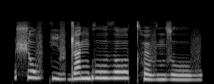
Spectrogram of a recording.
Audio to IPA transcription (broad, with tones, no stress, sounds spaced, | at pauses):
ʃ ɔ˥ v k i˧ v ɖ a˥ ŋ ɡ oː˥ ð ɔː˥ t̪ʰ œ˧ v n z oː˧ v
